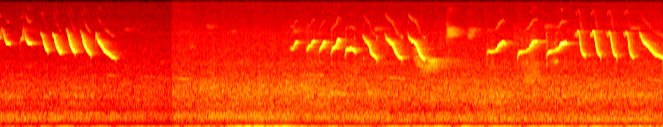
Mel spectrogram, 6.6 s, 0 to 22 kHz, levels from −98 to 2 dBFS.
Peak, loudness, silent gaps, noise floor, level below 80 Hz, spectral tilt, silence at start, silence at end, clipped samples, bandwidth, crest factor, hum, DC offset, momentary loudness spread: 0 dBFS; -14 LUFS; none; -40 dBFS; -42 dBFS; 2 dB/octave; 0 s; 0 s; under 0.1%; over 20 kHz; 18 dB; none; under 0.1%; 23 LU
